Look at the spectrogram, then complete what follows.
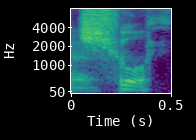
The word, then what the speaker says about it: choof: Yeah, We have a band the called Chuff here who really sick and do that, and it's I love it every time. I'm keen. say the So band it's name again. I want to a know. Chuff, which is an Australian word for weed.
